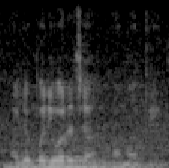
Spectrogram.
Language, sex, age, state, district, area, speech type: Marathi, male, 30-45, Maharashtra, Nagpur, urban, spontaneous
